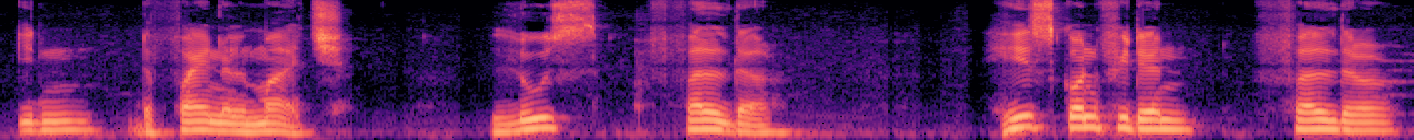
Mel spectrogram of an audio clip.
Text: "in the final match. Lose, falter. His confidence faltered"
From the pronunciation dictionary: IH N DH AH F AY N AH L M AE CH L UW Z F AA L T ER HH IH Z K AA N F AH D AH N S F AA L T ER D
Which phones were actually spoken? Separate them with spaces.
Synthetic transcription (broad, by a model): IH N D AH F AY N AH L M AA CH L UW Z F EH L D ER HH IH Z K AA N F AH D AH N F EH L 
